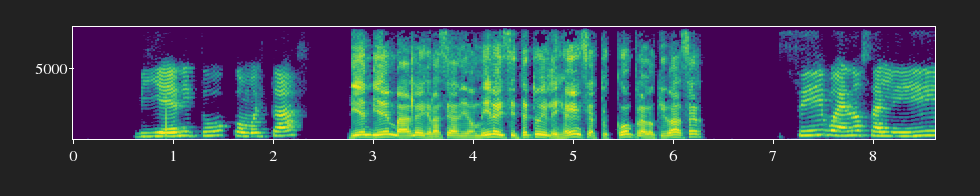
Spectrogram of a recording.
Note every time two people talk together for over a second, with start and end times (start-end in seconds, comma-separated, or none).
none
